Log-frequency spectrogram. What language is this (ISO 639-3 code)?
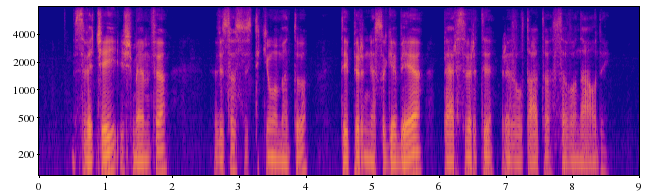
lit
